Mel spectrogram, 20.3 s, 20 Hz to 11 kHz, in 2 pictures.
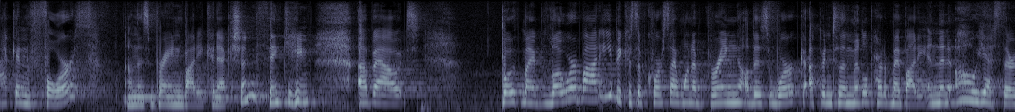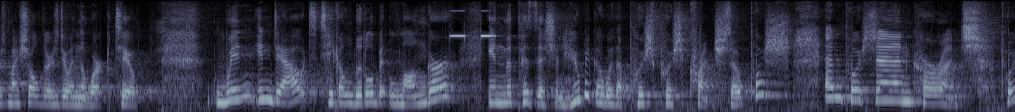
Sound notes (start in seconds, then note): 14.6 timer beeps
